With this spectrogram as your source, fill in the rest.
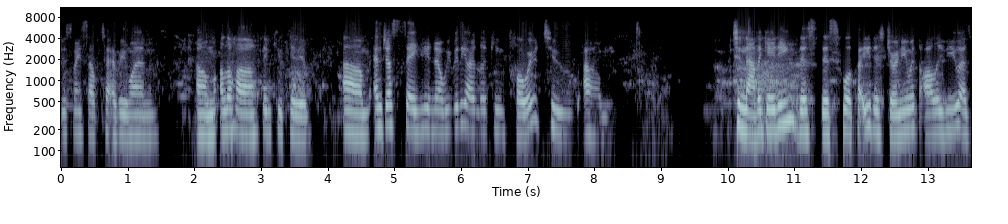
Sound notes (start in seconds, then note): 2.6 foreign language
